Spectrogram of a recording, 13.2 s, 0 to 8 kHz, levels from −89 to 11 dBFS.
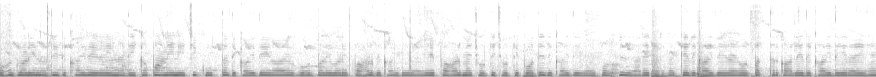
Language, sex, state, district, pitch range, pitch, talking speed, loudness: Hindi, female, Maharashtra, Pune, 225-240 Hz, 230 Hz, 215 wpm, -44 LUFS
